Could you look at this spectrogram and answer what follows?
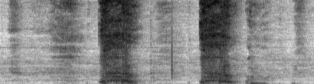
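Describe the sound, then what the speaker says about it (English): Two loud, harsh coughs about a second apart, close to the mic, each followed by a quieter wheezy breath. "Forgive me for coughing"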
